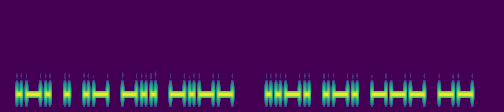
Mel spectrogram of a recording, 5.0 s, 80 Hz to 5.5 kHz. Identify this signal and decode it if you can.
Morse code, heard as a keyed tone, about 25 wpm, 500 Hz. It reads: READY FROM
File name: 632 words / 632 Words 25WPM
